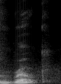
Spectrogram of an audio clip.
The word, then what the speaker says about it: roque: It's pronounced roke, Daddy was saying.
